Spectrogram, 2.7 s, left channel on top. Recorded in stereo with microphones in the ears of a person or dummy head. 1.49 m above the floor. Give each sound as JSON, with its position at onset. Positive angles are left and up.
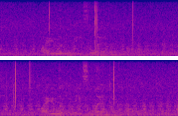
{"t": 0.6, "sound": "a woman speaking", "side_deg": -70, "distance_m": 4.0}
